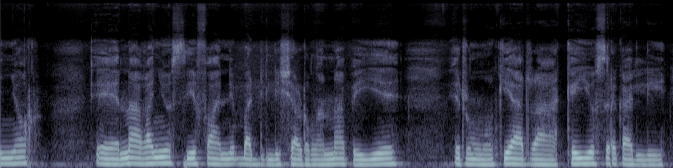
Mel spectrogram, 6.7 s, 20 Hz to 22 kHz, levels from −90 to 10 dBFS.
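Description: Listening through the speech recording, nothing stood out as a technical fault at any point.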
